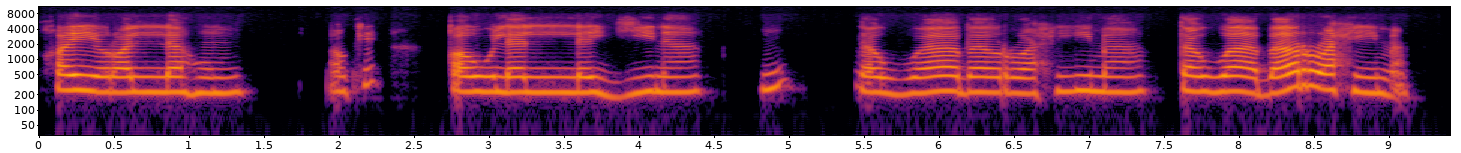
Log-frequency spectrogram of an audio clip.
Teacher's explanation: The second tanween is gone. You merge it with the ra. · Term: Idgham kamil bi ghair gunna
